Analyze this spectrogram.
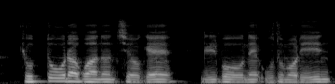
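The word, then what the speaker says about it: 京都: 12 세기 라고 하는데 현재 경도 일본어 발음으로 교 또 라고 하는 지역의 일본의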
